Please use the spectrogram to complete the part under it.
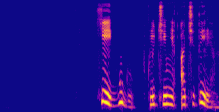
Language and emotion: Russian, positive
